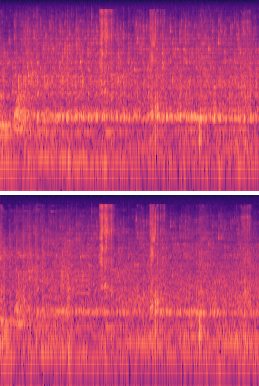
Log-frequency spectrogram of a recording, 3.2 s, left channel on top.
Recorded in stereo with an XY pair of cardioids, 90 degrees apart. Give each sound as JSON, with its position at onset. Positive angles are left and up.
{"t": 0.0, "sound": "running water", "azimuth_deg": 65, "distance_m": 4.5}
{"t": 1.2, "sound": "chewing", "azimuth_deg": -15, "distance_m": 0.6}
